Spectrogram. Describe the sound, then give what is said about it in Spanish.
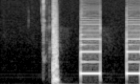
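A telephone busy tone follows a dropped phone call: a short crackling burst, then two steady mid-pitched beeps in an even on-off rhythm, loud and clean with no talk. “no puede haber señal más clara de que se cayó la llamada telefónica”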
